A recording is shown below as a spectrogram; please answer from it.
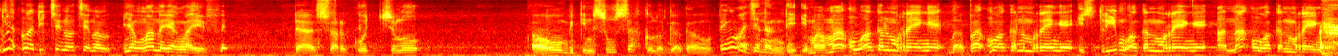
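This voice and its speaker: A man's voice: high-pitched, bright, forceful tone, a little hiss or hum. A man, hosting a debate channel and scolding someone in an angry, threatening rant.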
